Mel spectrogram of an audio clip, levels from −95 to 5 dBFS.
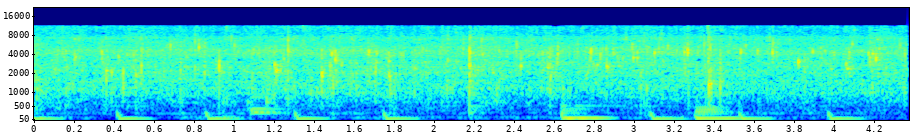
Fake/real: real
